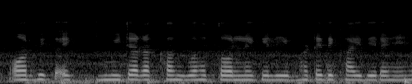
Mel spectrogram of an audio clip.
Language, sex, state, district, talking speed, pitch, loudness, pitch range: Hindi, female, Maharashtra, Solapur, 220 wpm, 210 Hz, -32 LUFS, 205-215 Hz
